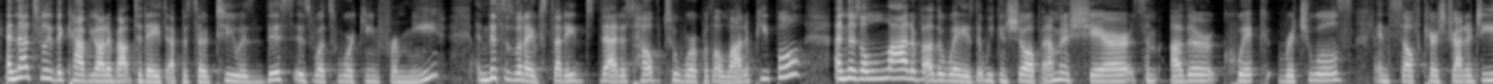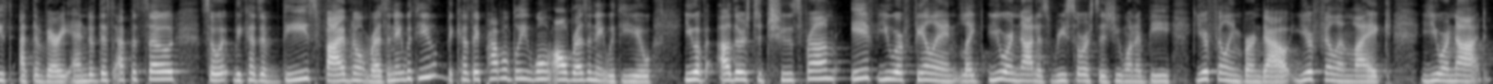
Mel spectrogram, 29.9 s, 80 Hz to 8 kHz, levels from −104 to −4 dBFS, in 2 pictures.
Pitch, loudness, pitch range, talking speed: 215 Hz, -27 LUFS, 200-250 Hz, 220 wpm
